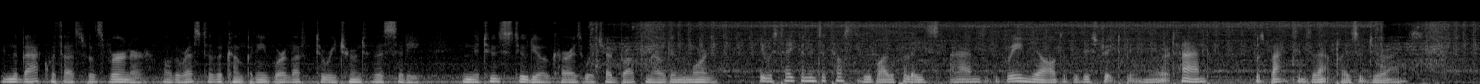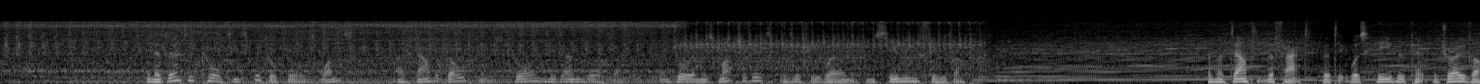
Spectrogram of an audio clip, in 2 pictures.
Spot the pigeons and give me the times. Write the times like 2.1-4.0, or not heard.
not heard.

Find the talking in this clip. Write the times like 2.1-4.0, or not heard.
0.0-14.3, 16.2-24.6, 26.9-29.5.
